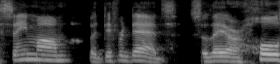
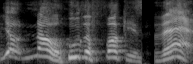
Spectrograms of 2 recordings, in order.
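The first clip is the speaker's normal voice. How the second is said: higher, incredulous inner voice; retold alarm; 7 semitones higher, 3 dB louder than usual. Newcomer thinking to himself after a voice in the dark, startled. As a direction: act out a startled reaction in your head. His alarmed thought on hearing a voice.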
